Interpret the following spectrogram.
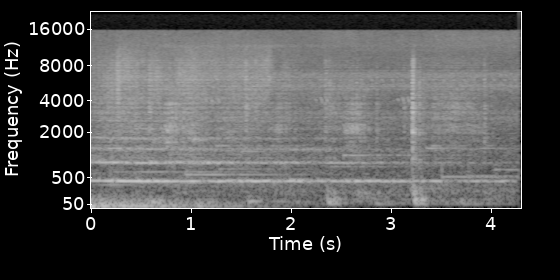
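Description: Trailer sound design: a held, horn-like droning tone that slowly fades over a low rumble, with a short low hit about three seconds in.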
